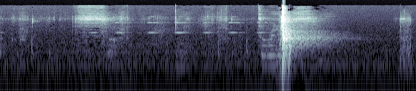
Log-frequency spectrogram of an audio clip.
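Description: Hands handling a lump of slime on a tabletop: a soft rustle about a second in, then one sharp knock near three seconds in, the loudest sound.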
